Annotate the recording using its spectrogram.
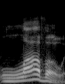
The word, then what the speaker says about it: Lawo: And our show is brought to you in part by the folks at Lavo, L-A-W-O, pronounced Lavo.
